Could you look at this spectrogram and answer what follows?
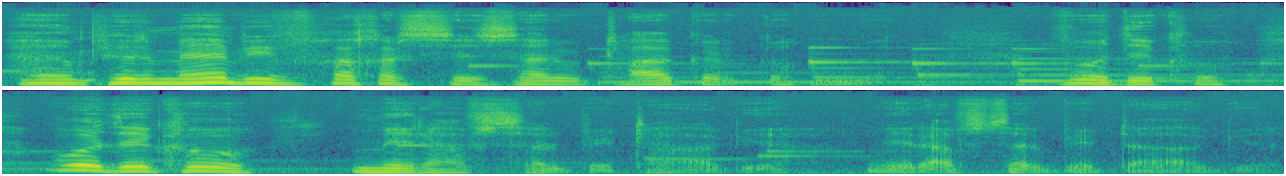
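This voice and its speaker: Man acting a weary, gravelly, poor working father. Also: fairly high pitch, expressive, takes it slowly, a little mellow, soft background music, exaggerated voice. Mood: proud, affectionate. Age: 30s. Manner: sighing, lamenting, emotive delivery. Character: poor, weary, asthmatic factory worker father, 37, loving. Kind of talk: radio drama acting.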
